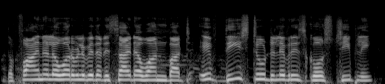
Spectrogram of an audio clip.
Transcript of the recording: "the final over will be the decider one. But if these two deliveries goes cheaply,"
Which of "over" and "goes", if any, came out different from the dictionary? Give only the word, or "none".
goes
